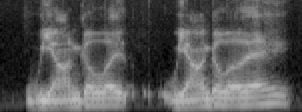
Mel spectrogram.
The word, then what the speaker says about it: Uiagalelei: Also, my Heisman pick is DJ Uiagalelei. That's how you pronounce his name.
